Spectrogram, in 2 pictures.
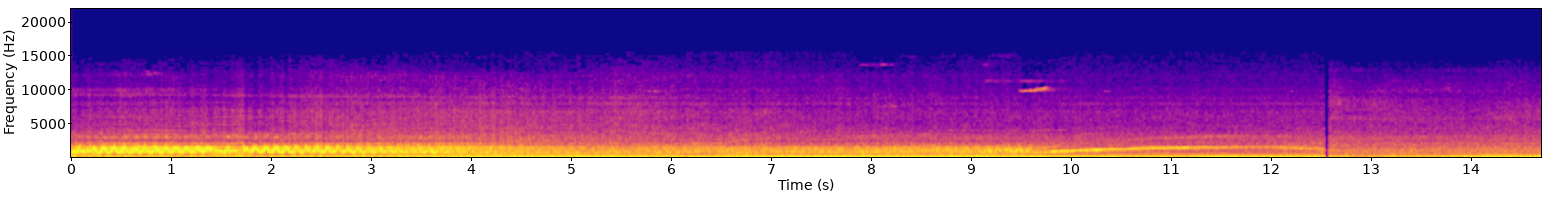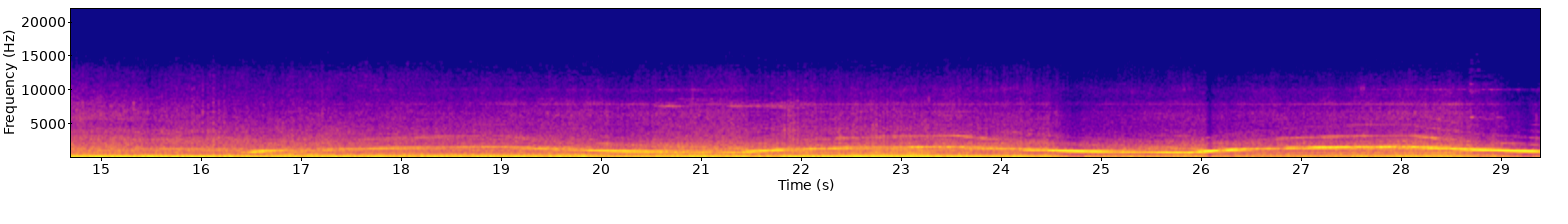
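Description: Police sirens in traffic. First a fast warbling siren, which changes to a wail sweeping up and down. After a cut about twelve seconds in, another police siren wails in slow cycles, each rising quickly and falling slowly over about four seconds, over a low engine and road rumble.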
